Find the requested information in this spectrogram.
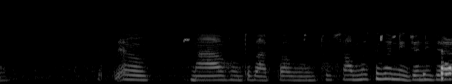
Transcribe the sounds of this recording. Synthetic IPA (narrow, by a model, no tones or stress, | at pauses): maɦont̪ubapaɦont̪ʰusɔmɔst̪iŋkɔnid͡ʒɔnid͡ʒɔ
